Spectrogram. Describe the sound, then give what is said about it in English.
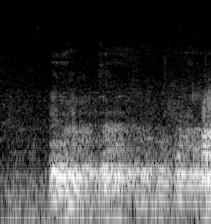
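Four wolves in heat growling: low, rumbling snarls in three sustained bursts over about two seconds, fairly loud and without any talking. “Those wolves are... in heat.”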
